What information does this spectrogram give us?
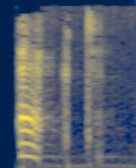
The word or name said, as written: ect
